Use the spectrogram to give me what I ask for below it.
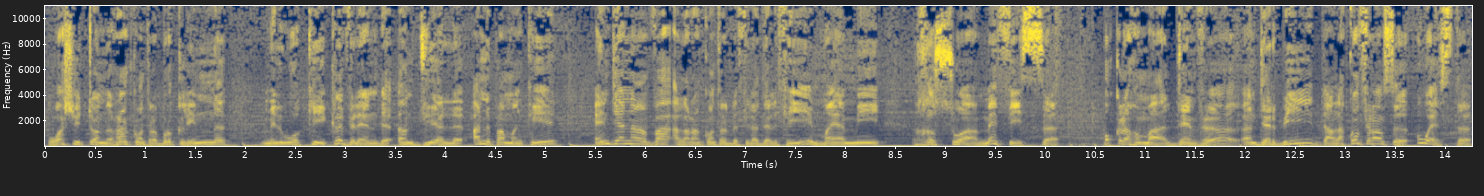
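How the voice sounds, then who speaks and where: A man reading the sports news on radio in a brisk announcer style. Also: fairly high pitch, expressive, faint music behind.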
